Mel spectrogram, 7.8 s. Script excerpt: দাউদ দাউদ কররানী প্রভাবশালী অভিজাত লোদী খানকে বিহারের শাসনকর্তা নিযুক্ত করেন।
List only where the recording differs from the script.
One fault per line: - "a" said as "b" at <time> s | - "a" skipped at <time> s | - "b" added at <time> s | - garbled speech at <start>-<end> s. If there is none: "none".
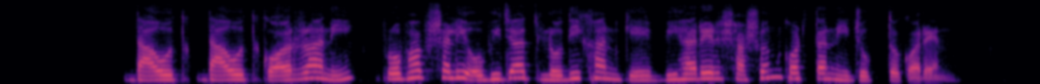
none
